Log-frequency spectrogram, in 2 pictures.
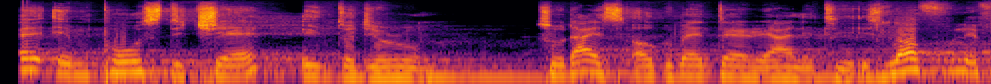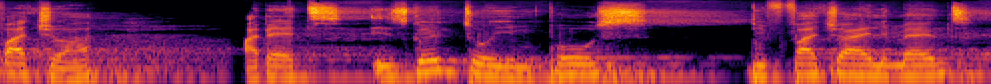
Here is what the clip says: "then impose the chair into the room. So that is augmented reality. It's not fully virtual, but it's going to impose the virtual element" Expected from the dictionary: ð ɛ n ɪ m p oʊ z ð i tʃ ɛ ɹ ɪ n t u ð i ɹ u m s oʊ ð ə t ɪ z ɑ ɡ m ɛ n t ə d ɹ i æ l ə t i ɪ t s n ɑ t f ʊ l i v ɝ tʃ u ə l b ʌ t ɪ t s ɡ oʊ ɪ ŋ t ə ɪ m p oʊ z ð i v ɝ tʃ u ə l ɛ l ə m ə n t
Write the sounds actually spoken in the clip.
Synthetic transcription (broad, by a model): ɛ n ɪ m p oʊ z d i tʃ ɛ ɪ n t u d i ɹ u m s oʊ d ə t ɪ s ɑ ɡ m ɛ n t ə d ɹ i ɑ l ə t i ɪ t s l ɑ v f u l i f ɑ tʃ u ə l b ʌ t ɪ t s ɡ oʊ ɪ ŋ t ə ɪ m p oʊ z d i f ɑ tʃ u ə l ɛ l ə m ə n t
